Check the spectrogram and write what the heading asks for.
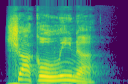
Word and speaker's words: Txakoli: And here is where the word Chacolina comes into play. Chacoli, which in the Basque language is spelled T-X-A-K-O-L-I, roughly means village.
